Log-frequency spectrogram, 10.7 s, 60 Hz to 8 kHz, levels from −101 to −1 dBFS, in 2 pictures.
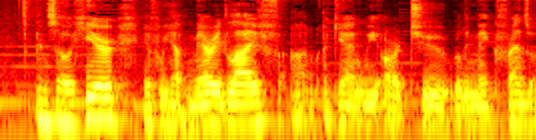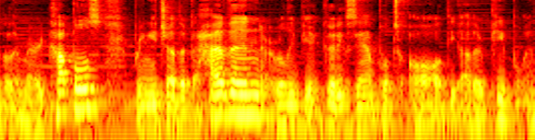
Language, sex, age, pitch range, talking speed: English, male, 40-59, 105-135 Hz, 200 wpm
